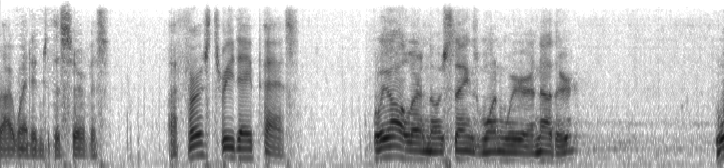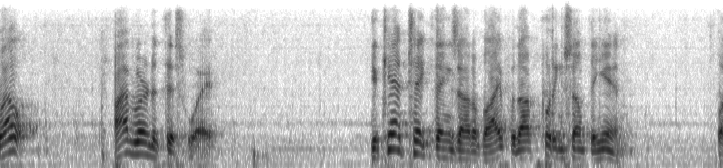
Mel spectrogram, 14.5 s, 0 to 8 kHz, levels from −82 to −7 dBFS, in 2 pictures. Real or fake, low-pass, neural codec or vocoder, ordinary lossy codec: fake; 7.2 kHz; codec, 24 kHz, 3.1 kbps, DualCodec; Opus, 24 kbps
